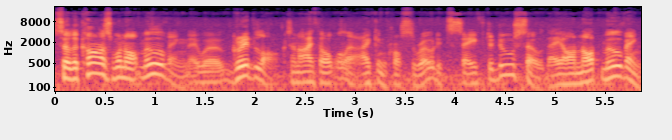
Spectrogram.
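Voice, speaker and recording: Fairly high-pitched, a man speaks at a fairly quick pace with hardly any pauses, very wide pitch swings and big swings in loudness. Noticeable background noise runs underneath. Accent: English. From England. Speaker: long-time foreign resident. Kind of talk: street interview.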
